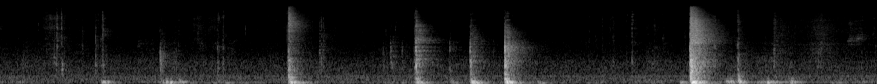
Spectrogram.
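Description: Small objects knock on a table.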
